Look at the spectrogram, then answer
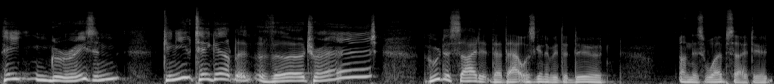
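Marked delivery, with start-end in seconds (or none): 0.0-3.8 very high, very slow, drawn-out cartoon dad voice. Mocking a voice clip, the speaker does a cartoonish voice. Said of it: "sounds like he just stepped out of a freaking cartoon".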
